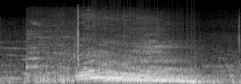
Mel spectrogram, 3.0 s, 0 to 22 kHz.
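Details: Amur tiger, a male born 2 June 2009 in the USA, kept at Asahiyama Zoo, giving a powerful roar: one long, deep, rising then falling drawn-out bellow of about two seconds, with faint background noise.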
